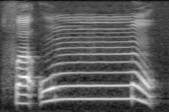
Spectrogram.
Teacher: Fa ummu. Ini ada gunnah karena ada mim bertasydid. Cara bacanya adalah didengungkan dan dengungannya ditahan 2, 3 atau 4.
